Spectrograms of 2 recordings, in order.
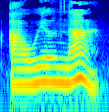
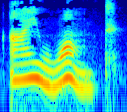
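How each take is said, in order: First: Will and not are both said in full. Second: Will and not merge into one short word.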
